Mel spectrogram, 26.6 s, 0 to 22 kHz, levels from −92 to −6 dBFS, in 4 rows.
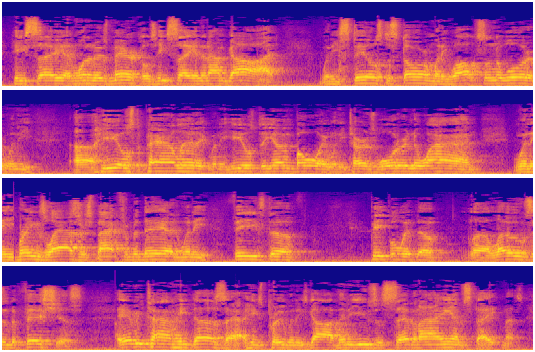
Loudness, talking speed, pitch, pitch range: -15 LUFS, 170 wpm, 130 Hz, 125-140 Hz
